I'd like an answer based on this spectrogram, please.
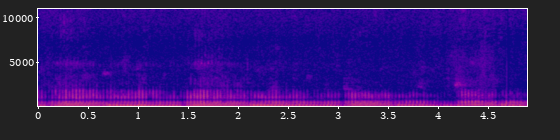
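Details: Affectionate female cat purring while cuddling and seeking love, a low vibrating rumble in rhythmic breath cycles, with a slightly louder inhale phase near the end.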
